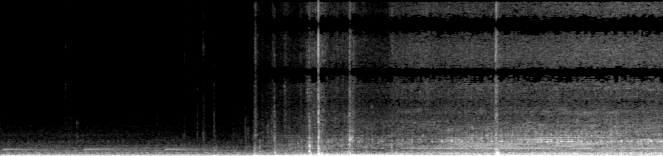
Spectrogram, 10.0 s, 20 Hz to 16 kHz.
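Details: LBZ Duramax diesel cold start at -11°F after a -12°F night, 9000 ft altitude, one grid heater cycle: fired right up to steady even high idle with faint turbo whistle; normal cold high idle.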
